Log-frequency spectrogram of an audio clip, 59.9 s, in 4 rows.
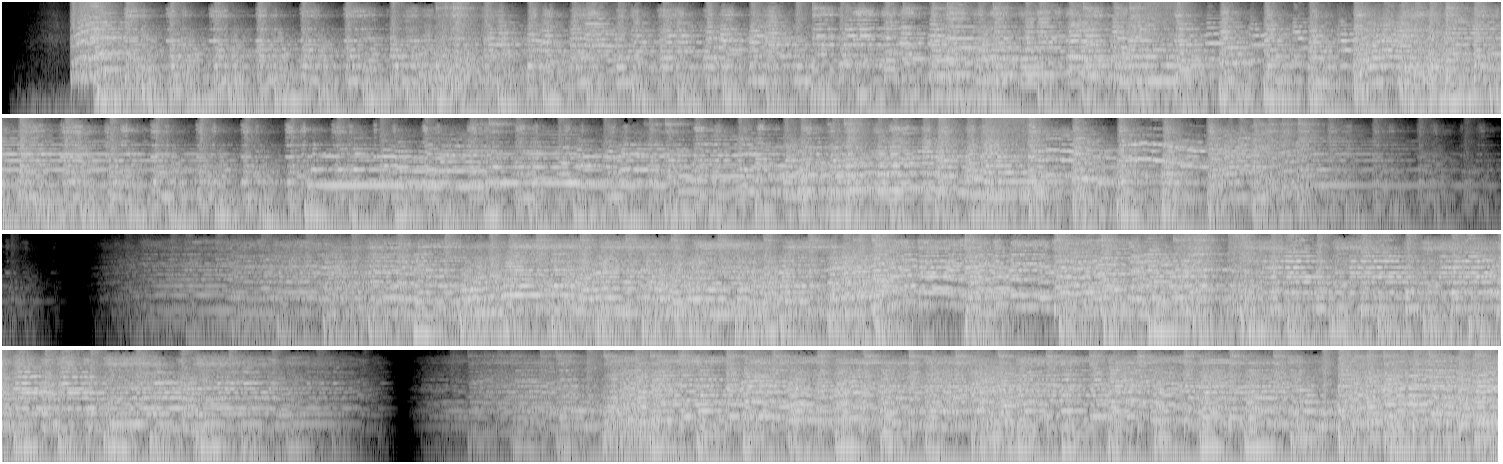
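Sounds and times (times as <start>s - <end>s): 
band playing a tarantella: 0.7s - 29.8s, 31.4s - 48.6s, 49.4s - 59.9s.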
